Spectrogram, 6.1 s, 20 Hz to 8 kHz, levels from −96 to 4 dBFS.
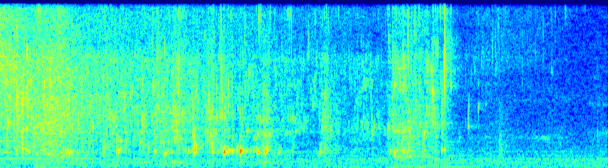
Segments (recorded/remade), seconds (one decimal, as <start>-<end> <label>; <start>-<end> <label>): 0.0-6.1 recorded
